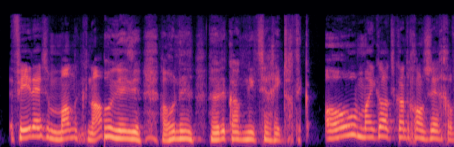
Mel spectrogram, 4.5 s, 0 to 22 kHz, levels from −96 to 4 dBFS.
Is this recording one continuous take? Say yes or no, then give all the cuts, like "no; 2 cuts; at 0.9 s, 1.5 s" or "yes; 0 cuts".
no; 2 cuts; at 1.0 s, 2.8 s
